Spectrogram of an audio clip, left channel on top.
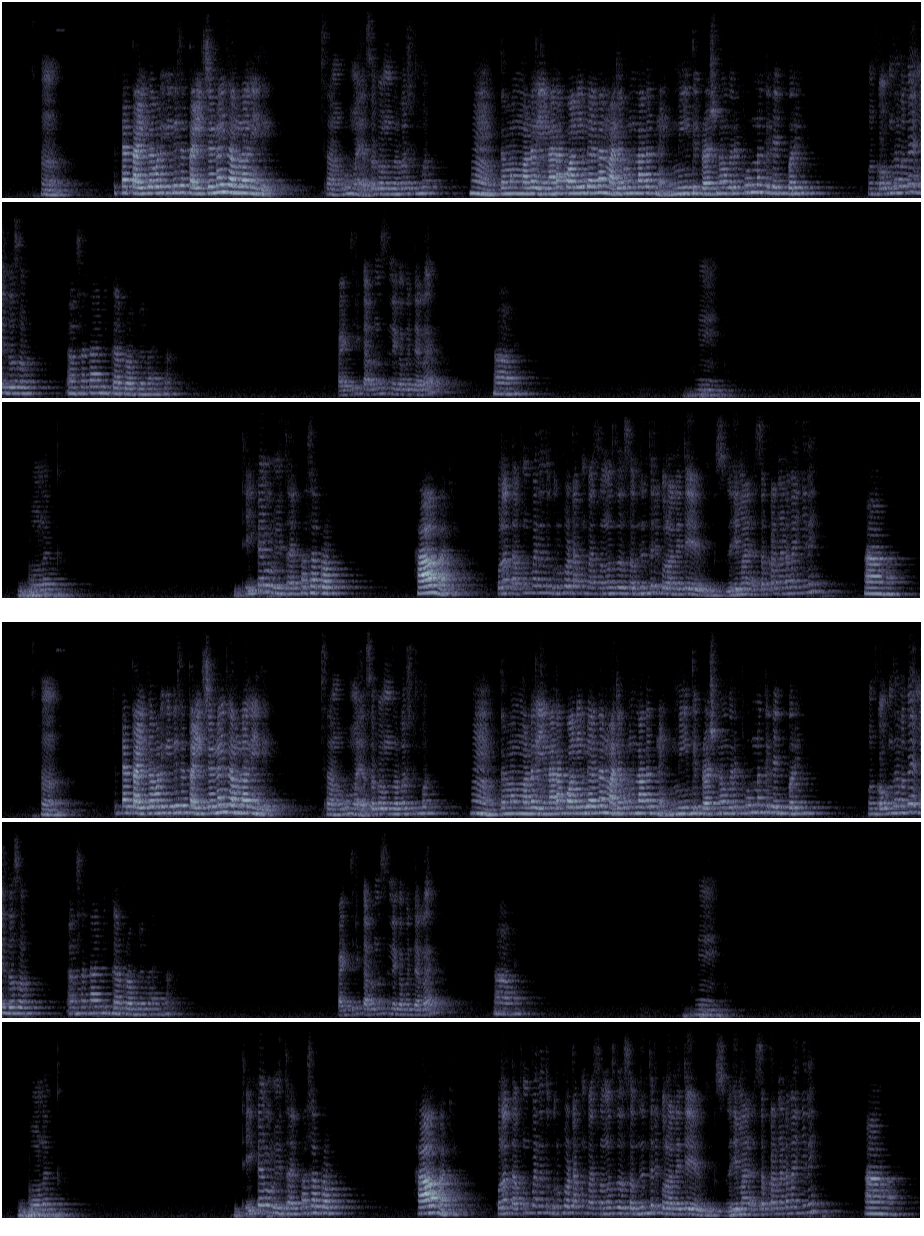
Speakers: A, in the centre; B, on the left.
A: हा.
B: त्या ताईजवळ गेले त्या ताईच्या नाही जमला नाही ते.
A: सांग म असं करून झालं असेल मग,
B: हम तर मग मला येणारा कॉल एवढा आला माझ्याकडून लागत नाही. मी ते प्रश्न वगैरे पूर्ण केले एक परी.
A: मग कौन झालं काय मी तसं.
B: असं काय मी काय प्रॉब्लेम आहेता.
A: काहीतरी करा नसेे नाही का पण त्याला.
B: हा.
A: हम्म! होना ठीक आहे ममी
B: असा प्रॉब् हा हा ठीक.
A: कोणाला दाखवून पाहि तर ग्रुप ववर टाकून पा समज समजून तरी कोणाला ते हे सपकाळ मॅडम आहे की नाही.
B: हा हा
